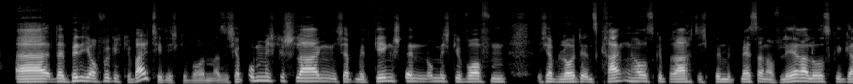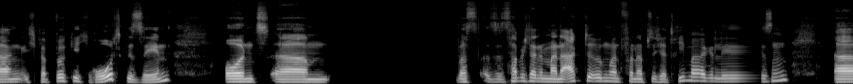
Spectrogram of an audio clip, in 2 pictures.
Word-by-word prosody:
äh, 130 Hz, +1 st, +8 dB
dann 140 Hz, 0 st, 0 dB
bin 165 Hz, +1 st, +4 dB
ich 165 Hz, -, +2 dB
auch 135 Hz, -, -2 dB
wirklich 145 Hz, -4 st, -6 dB
gewalttätig 95 Hz, -1 st, -1 dB
geworden. 95 Hz, 0 st, -10 dB
Also, 100 Hz, +3 st, -10 dB
ich -, -, -12 dB
habe -, -, -5 dB
um 170 Hz, -, -3 dB
mich 175 Hz, -2 st, -4 dB
geschlagen, 150 Hz, -3 st, +3 dB
ich 125 Hz, -, -10 dB
habe 125 Hz, -3 st, -3 dB
mit 120 Hz, -2 st, -6 dB
Gegenständen 150 Hz, -2 st, 0 dB
um 135 Hz, +2 st, -6 dB
mich 145 Hz, -3 st, -6 dB
geworfen, 135 Hz, -1 st, 0 dB, 0.3 s
ich -, -, -13 dB
habe 130 Hz, -3 st, -1 dB
Leute 135 Hz, +1 st, +4 dB
ins 115 Hz, -1 st, -6 dB
Krankenhaus 145 Hz, -1 st, +1 dB
gebracht, 130 Hz, -2 st, +1 dB
ich 115 Hz, -, -14 dB
bin 125 Hz, -1 st, -3 dB
mit 115 Hz, -3 st, -7 dB
Messern 130 Hz, +1 st, -1 dB
auf 115 Hz, -2 st, -6 dB
Lehrer 150 Hz, +6 st, +4 dB
losgegangen. 125 Hz, -3 st, 0 dB
Ich 115 Hz, -1 st, -12 dB
habe 125 Hz, -, -5 dB
wirklich 155 Hz, -4 st, -3 dB
rot 125 Hz, -, +3 dB
gesehen. 115 Hz, -, -2 dB, 0.5 s
Und, 135 Hz, -1 st, +4 dB
ähm 115 Hz, -1 st, +3 dB, 1.3 s
was 130 Hz, -1 st, -5 dB
also, 125 Hz, -1 st, -10 dB
das 115 Hz, -, -13 dB
habe 150 Hz, +1 st, -2 dB
ich 155 Hz, -, -8 dB
dann 155 Hz, -2 st, +1 dB
in 140 Hz, -, -2 dB
meiner 130 Hz, -1 st, +2 dB
Akte 175 Hz, 0 st, 0 dB
irgendwann 150 Hz, -2 st, -3 dB
von 135 Hz, -, -6 dB
'ner 125 Hz, -, -1 dB
Psychiatrie 125 Hz, +5 st, -8 dB
mal 170 Hz, -2 st, 0 dB
gelesen. 140 Hz, +5 st, -7 dB, 0.4 s
Äh, 125 Hz, -, +1 dB
135 Hz, 200 wpm, -22 LUFS, 120-150 Hz, 1.3 s, äh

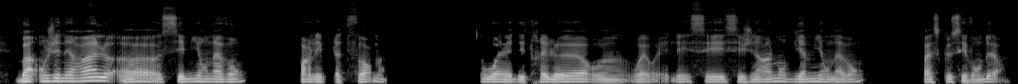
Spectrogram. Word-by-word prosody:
Bah, 140 Hz, 0 st, +6 dB
en 140 Hz, -, +1 dB
général, 150 Hz, +3 st, +4 dB
heu, 120 Hz, 0 st, +2 dB
c'est 115 Hz, 0 st, 0 dB
mis 130 Hz, +3 st, -1 dB
en 130 Hz, -1 st, -1 dB
avant 125 Hz, +4 st, 0 dB, 0.5 s
par 120 Hz, -1 st, +1 dB
les 115 Hz, 0 st, +2 dB
plateformes. 120 Hz, +4 st, -2 dB, 1.0 s
Ouais 120 Hz, -2 st, +3 dB
des 110 Hz, -1 st, +1 dB
trailers, 125 Hz, +2 st, +2 dB
heu, 105 Hz, -1 st, -2 dB
ouais, 115 Hz, 0 st, -2 dB
ouais, -, -, -7 dB
les -, -, -3 dB
c'est 115 Hz, -1 st, -1 dB
c'est 110 Hz, +1 st, -4 dB
généralement 120 Hz, +6 st, -1 dB
bien 120 Hz, 0 st, -1 dB
mis 135 Hz, +1 st, -1 dB
en 115 Hz, -2 st, -3 dB
avant 120 Hz, +3 st, -3 dB, 0.6 s
parce 115 Hz, -3 st, 0 dB
que 125 Hz, -, -2 dB
c'est 110 Hz, -, -1 dB
vendeur. 110 Hz, +5 st, -2 dB
120 Hz, 170 wpm, -22 LUFS, 115-130 Hz, 1.0 s, Bah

